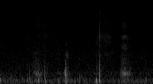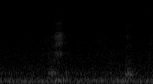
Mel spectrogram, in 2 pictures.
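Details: Four-month-old pet pig snorting quietly indoors: short breathy snorts and sniffs, a cluster of sharp puffs in the first two seconds, then softer, more widely spaced exhalations.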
